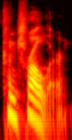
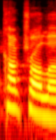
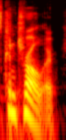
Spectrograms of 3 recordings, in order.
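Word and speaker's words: Comptroller: I know Comproller uh Comproller is spelled C O M P T R O L L E R, but it's pronounced controller.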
